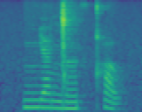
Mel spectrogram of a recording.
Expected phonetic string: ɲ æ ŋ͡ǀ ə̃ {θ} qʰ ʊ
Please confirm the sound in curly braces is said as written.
yes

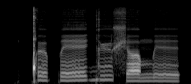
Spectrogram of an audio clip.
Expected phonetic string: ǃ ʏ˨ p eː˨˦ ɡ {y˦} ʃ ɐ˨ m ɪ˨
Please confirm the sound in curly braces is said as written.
yes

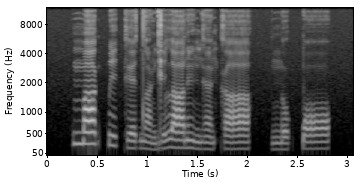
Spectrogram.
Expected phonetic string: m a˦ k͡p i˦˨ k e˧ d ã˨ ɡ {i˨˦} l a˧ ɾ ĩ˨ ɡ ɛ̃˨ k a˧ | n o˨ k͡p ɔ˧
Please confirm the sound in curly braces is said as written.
yes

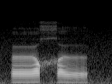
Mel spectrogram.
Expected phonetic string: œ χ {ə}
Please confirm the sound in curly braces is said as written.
yes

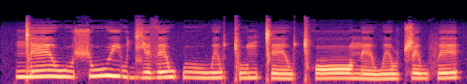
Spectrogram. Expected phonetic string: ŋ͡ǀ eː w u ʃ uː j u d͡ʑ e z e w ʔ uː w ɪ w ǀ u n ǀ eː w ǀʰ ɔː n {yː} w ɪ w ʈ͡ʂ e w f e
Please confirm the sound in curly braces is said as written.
no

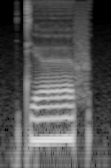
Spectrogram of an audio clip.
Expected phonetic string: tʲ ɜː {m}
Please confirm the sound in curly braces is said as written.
no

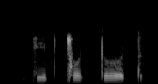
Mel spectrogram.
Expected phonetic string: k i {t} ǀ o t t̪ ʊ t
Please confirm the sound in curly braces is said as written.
yes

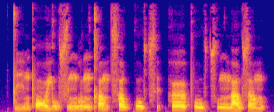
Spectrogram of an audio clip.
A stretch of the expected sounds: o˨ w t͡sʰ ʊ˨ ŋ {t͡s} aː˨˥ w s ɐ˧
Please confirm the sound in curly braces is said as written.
no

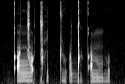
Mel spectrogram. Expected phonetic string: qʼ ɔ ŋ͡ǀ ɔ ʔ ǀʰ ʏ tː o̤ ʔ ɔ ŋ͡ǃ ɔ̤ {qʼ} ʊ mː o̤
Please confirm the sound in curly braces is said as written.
yes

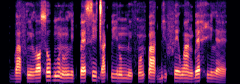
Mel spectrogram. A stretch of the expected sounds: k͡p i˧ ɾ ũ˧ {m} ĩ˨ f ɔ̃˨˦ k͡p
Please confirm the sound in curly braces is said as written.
yes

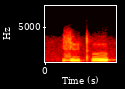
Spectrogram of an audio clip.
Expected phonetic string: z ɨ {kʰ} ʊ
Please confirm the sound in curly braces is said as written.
no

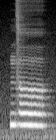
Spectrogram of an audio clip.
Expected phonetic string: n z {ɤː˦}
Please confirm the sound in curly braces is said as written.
yes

